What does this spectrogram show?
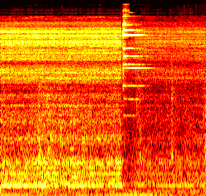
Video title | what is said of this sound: Glass Blowing - Lampworking - Glass Crack-Off Machine - Fusing Shop | you hear that beautiful glass cracking sound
